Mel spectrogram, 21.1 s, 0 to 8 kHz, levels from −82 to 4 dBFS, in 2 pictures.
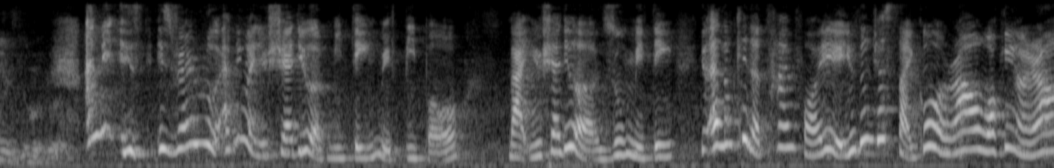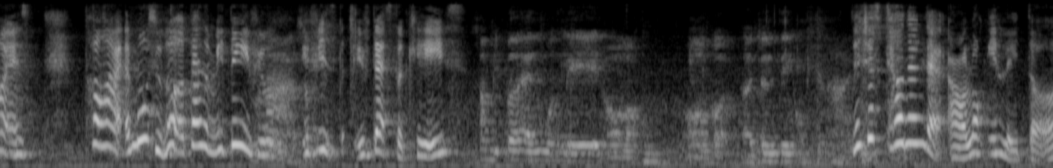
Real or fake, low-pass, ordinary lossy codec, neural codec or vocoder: fake; 7.2 kHz; MP3, 48 kbps; vocoder, 44.1 kHz, 128 mel bands, Pupu-Vocoder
